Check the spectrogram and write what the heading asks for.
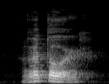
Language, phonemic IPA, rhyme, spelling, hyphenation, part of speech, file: Dutch, /rəˈtɔrt/, -ɔrt, retort, re‧tort, noun, Nl-retort.ogg
- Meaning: retort (flask used for distillation)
